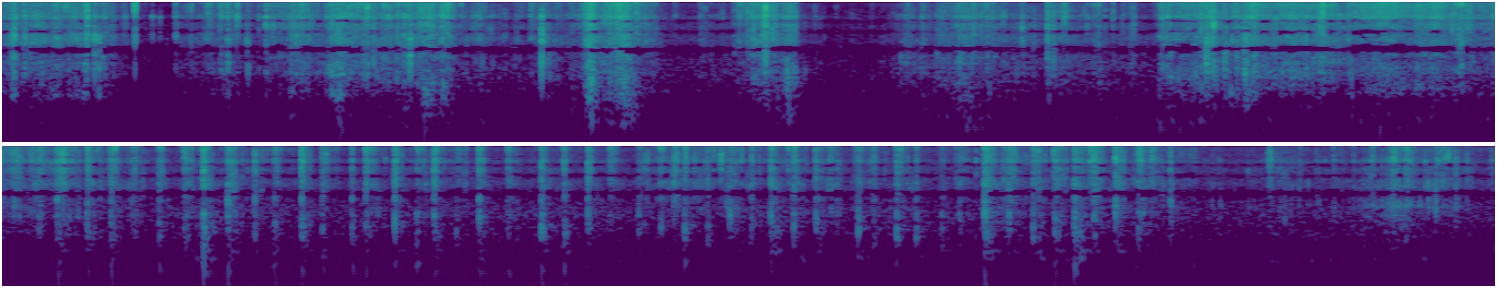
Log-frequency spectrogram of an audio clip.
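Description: A clear plastic bubble wrap roll and sheet are crinkled and squeezed by hand. The result is a dense, continuous stream of bright crinkling and crackling that swells and fades across the clip, with almost no low end.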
